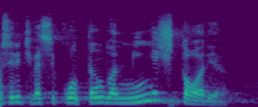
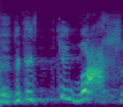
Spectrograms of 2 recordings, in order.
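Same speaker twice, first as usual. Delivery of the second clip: laughing; 7 semitones higher, 7 dB louder than usual. Real, not acted. Laughing at his own boldness.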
